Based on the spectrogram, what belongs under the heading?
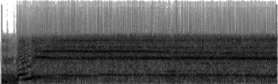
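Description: One very loud, sustained, rumbling belch lasting over four seconds. Prolonged burp.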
